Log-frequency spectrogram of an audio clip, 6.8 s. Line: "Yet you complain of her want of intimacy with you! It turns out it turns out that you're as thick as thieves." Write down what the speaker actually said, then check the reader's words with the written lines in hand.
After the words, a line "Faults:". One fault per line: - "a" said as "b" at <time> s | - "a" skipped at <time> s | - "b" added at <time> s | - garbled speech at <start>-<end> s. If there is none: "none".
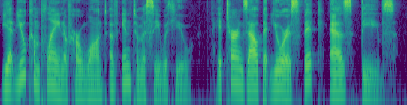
"Yet you complain of her want of intimacy with you! It turns out that you're as thick as thieves."
Faults:
- "it turns out" skipped at 4.4 s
